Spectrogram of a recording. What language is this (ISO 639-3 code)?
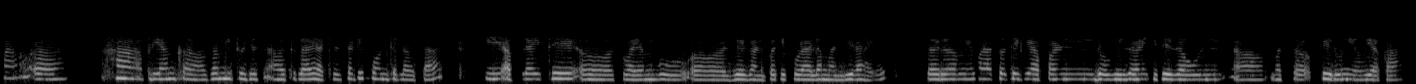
mar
